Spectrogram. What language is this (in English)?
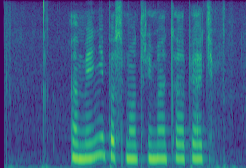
Russian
